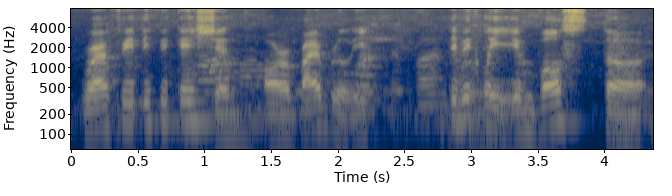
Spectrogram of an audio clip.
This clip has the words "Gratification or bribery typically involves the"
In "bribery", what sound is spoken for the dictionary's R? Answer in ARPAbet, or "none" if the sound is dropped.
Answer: none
